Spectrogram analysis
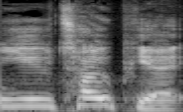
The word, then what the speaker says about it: utopia: you wouldn't say and utopia even though it has a vowel at the beginning of it because utopia has a Y sound at the beginning which I've found super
